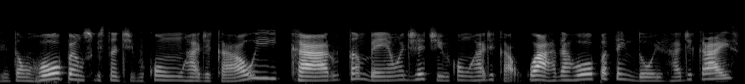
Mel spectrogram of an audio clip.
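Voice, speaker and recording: A woman's voice: mid-range voice, sharp tone, no room sound, muffled recording. A woman teacher giving an exam-prep grammar lesson, explaining rules step by step and checking in with her students. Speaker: Portuguese teacher.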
